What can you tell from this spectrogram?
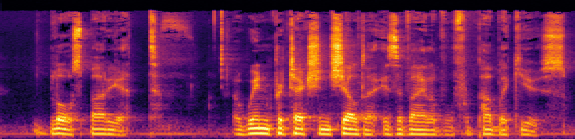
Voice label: English voice; Blasberget; bole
